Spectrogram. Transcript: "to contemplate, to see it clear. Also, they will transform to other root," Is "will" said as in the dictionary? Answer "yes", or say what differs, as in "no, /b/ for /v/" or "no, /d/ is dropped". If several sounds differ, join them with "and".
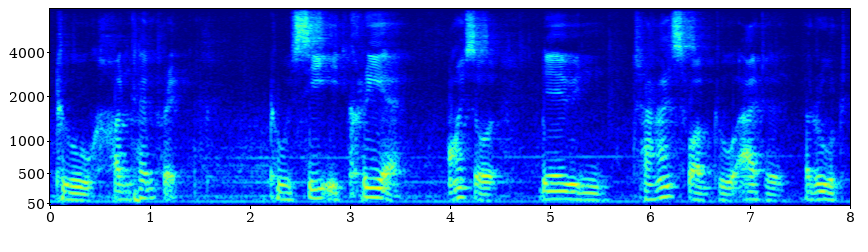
no, /n/ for /l/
